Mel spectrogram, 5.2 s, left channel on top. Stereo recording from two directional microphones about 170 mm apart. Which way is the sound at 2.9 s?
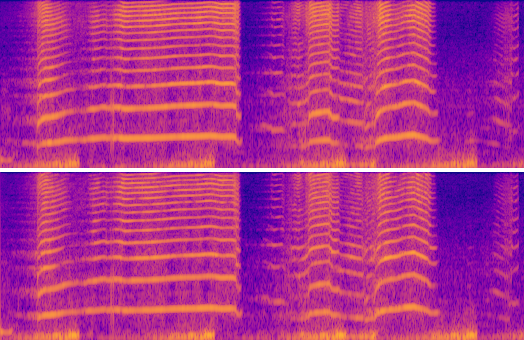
25° right (ahead or behind).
